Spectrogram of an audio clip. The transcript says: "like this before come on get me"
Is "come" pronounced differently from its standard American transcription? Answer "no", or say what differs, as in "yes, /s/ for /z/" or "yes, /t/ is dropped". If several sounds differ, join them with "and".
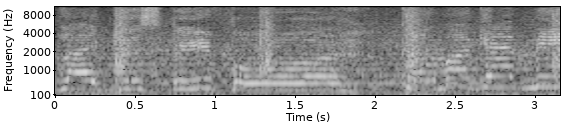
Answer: no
